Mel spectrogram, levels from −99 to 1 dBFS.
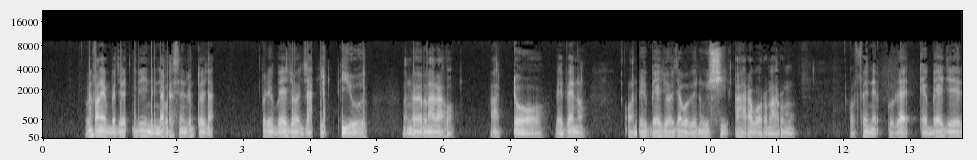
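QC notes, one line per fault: Throughout: MP3 compression, likely; the speech is band-limited with nothing above 9.1 kHz and has a plainly audible watery swirl where weak spectral lines switch on and off, fitting a low bitrate near 42 kbps.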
